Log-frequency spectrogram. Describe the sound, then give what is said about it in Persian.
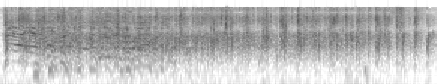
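Applause from a group of soldiers after a comrade introduces himself: dense, loud clapping at first that thins into scattered, uneven claps, with voices and chuckles mixed in. “حالا دست بزنین.”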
